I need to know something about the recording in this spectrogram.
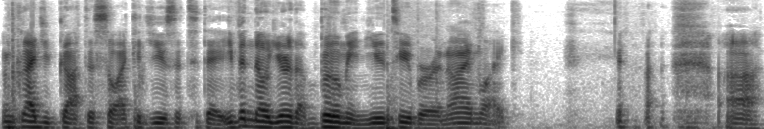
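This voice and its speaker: A man's voice: lowish voice, fairly even intonation, measured pace, long pauses, darkish tone, slight background noise. Male reaction-video host, informal and conversational, rambling through personal stories like he's chatting with friends. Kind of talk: casual rambling chat and storytelling.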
